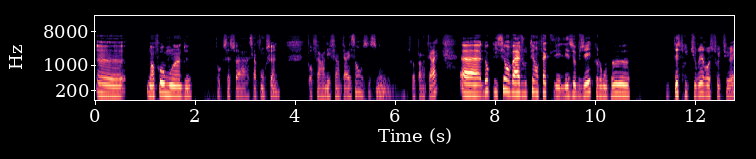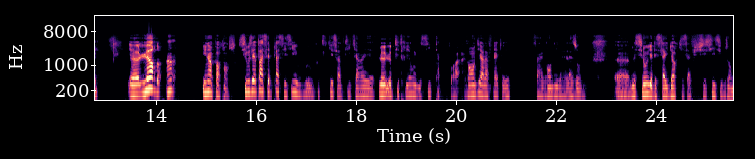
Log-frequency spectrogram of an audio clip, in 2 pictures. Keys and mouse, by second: 19.2 click, 21.2 click, 23.5 click.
